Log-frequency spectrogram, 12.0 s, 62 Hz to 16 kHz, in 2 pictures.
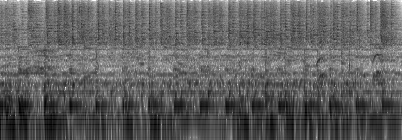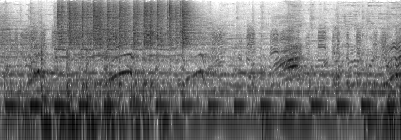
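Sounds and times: high shimmering metallophones: 0.0 - 12.0.

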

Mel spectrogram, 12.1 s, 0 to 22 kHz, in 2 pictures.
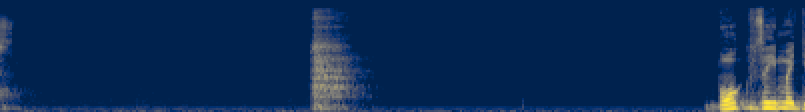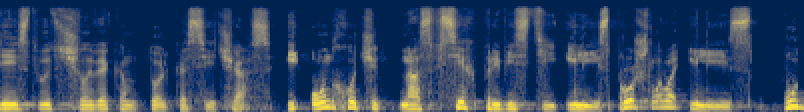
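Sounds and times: man sighing: 2.3 - 2.9.

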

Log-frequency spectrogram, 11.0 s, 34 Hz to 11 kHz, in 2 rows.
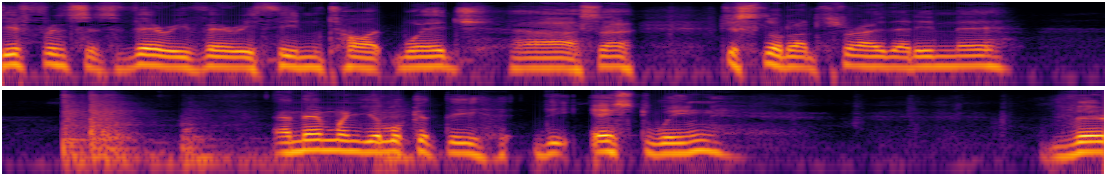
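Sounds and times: axes clunking on table: 5.8 - 6.8.

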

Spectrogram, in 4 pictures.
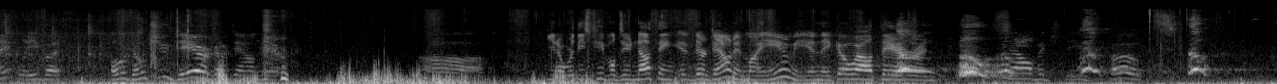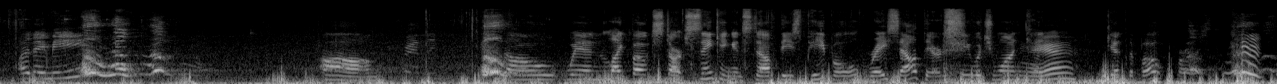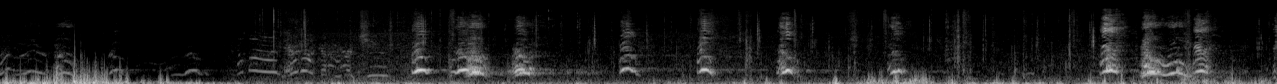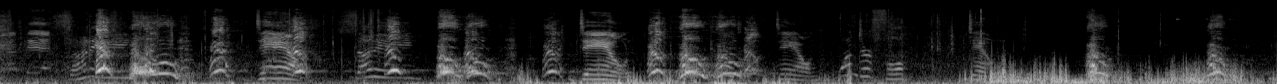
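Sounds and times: wind noise on microphone: 0.0 - 51.0
dog barking: 9.0 - 11.1, 11.9 - 12.2, 13.6 - 14.6, 17.6 - 18.0, 26.1 - 27.6, 29.6 - 31.1, 31.7 - 33.6, 34.4 - 34.7, 36.5 - 37.8, 39.2 - 41.5, 42.2 - 44.0, 44.8 - 46.0, 49.2 - 49.5, 50.4 - 50.8
footsteps on wooden boards: 29.4 - 39.3.

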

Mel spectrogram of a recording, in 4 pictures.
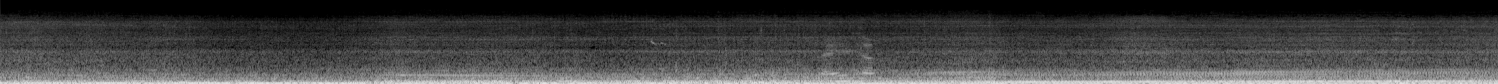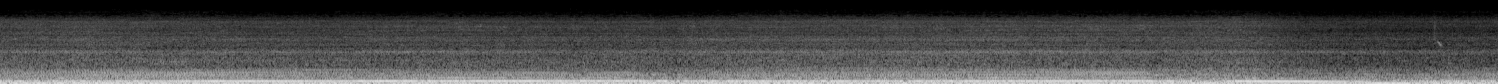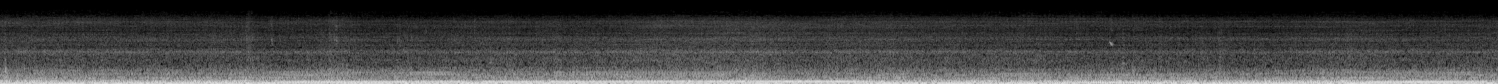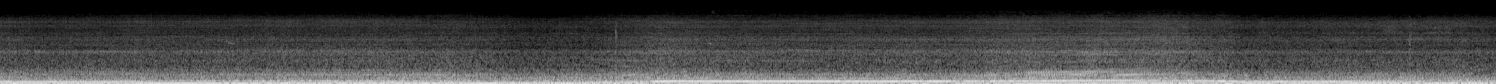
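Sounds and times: car engine from inside cabin: 0.0 - 59.9.

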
